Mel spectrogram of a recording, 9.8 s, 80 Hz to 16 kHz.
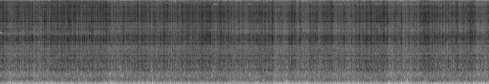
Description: Common problem in the cl500, noise part was replaced by new pump but problem still persists. Sounds like a bearing is broke or lose.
